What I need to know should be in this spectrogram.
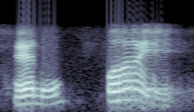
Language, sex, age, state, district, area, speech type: Nepali, male, 30-45, West Bengal, Jalpaiguri, urban, conversation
